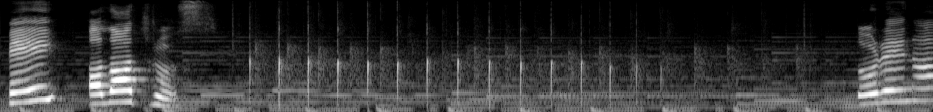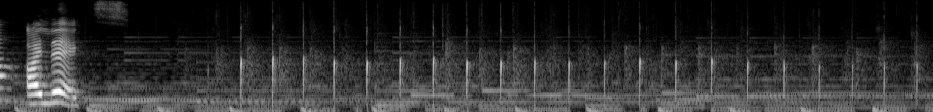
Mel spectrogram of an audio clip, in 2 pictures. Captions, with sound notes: May Aladidrous, (graduates clapping) Loreno Alex, (graduates clapping)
